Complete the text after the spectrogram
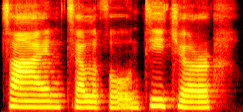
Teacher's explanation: T like time, telephone, teacher, of course, those are aspirated sounds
